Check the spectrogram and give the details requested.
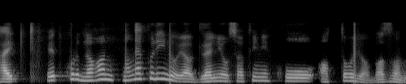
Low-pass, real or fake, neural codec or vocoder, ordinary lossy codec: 7.2 kHz; fake; codec, 24 kHz, 0.9 kbps, WavTokenizer, large speech release; Opus, 64 kbps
